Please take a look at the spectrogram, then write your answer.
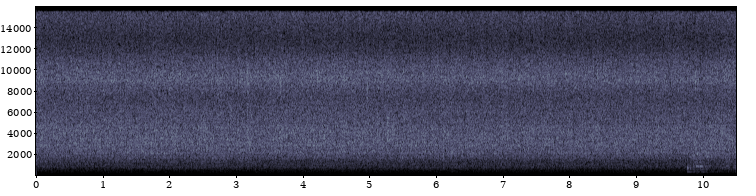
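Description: Papaya fries in oil in a wok (kadai), a steady, even sizzle heard close and moderately loud, continuing unbroken with no talk.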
